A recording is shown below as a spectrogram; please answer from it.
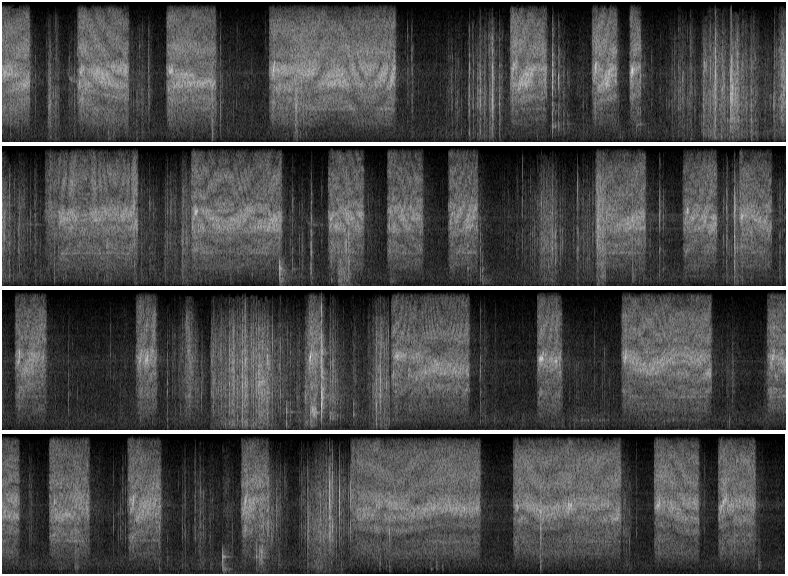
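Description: Aerosol spray-paint can with a fat cap hissing in short bursts, starting and stopping many times as each tag's letters are sprayed.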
